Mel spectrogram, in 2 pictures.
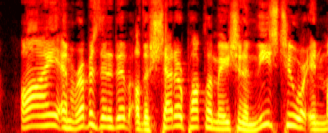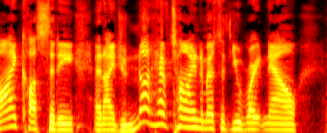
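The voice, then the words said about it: Commanding, authoritative voice. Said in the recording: “I'm gonna do a voice of authority”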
